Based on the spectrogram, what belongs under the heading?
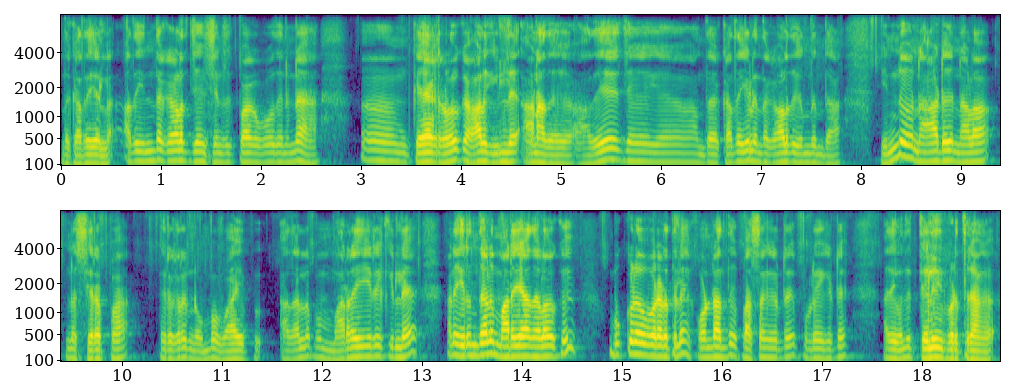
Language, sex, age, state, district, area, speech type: Tamil, male, 60+, Tamil Nadu, Erode, urban, spontaneous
